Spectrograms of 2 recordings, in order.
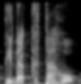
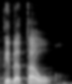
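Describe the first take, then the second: First: The k and h sounds are fully pronounced. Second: The k and h sounds are dropped. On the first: "apakah kita bilang tidak tahu? Enggak" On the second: "huruf K-nya hilang, huruf H-nya hilang"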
